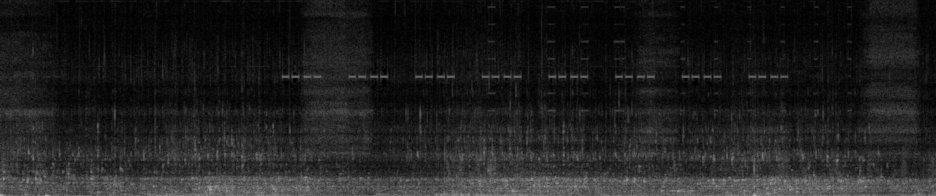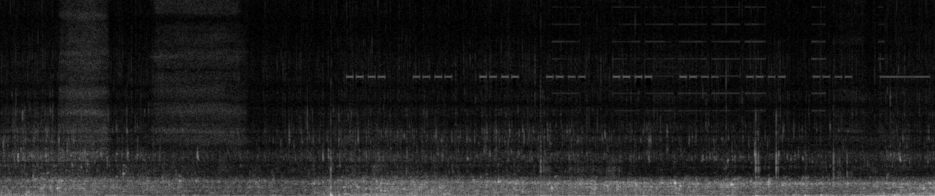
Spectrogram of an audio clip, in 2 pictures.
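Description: Scuba regulator breathing heard underwater: a muffled rush of exhaled bubbles with swelling bursts as the divers breathe out. A faint high electronic beeping repeats about twice a second through much of it.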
